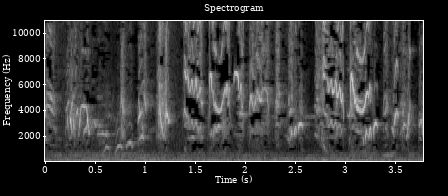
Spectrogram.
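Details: Lure song of an aggressive white-rumped shama with tail open, a dense nonstop stream of looping whistles, sharp chips and rapid trills, loud and bright.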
